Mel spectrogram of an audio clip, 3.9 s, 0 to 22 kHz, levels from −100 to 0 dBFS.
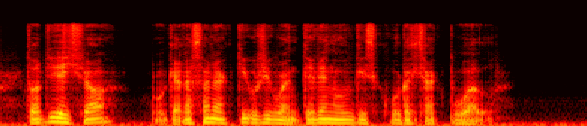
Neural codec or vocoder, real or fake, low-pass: autoencoder, 22.05 kHz, a latent of 192 numbers a frame, VITS, trained on many speakers; fake; 9.9 kHz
